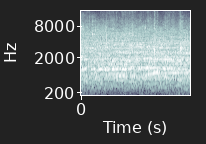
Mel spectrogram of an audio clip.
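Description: A basketball crowd in a high school gym roars and cheers loudly, a dense, sustained wall of voices filling the moment without a break.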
